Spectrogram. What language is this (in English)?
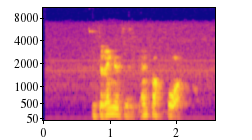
German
